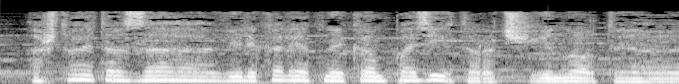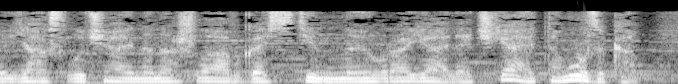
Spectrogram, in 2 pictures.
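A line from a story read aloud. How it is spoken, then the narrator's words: Embarrassed nervous mumble. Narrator (Russian): лицо мгновенно заливает краска, взволнованно мямлю под нос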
